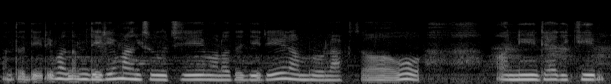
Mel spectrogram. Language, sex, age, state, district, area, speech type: Nepali, female, 18-30, West Bengal, Alipurduar, urban, spontaneous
